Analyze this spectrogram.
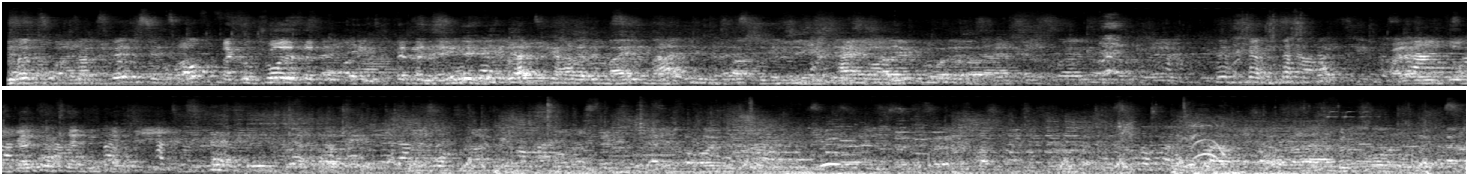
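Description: A young man talks casually near a microphone.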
